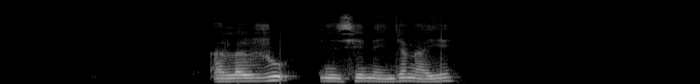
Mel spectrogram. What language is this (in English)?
Ngiemboon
